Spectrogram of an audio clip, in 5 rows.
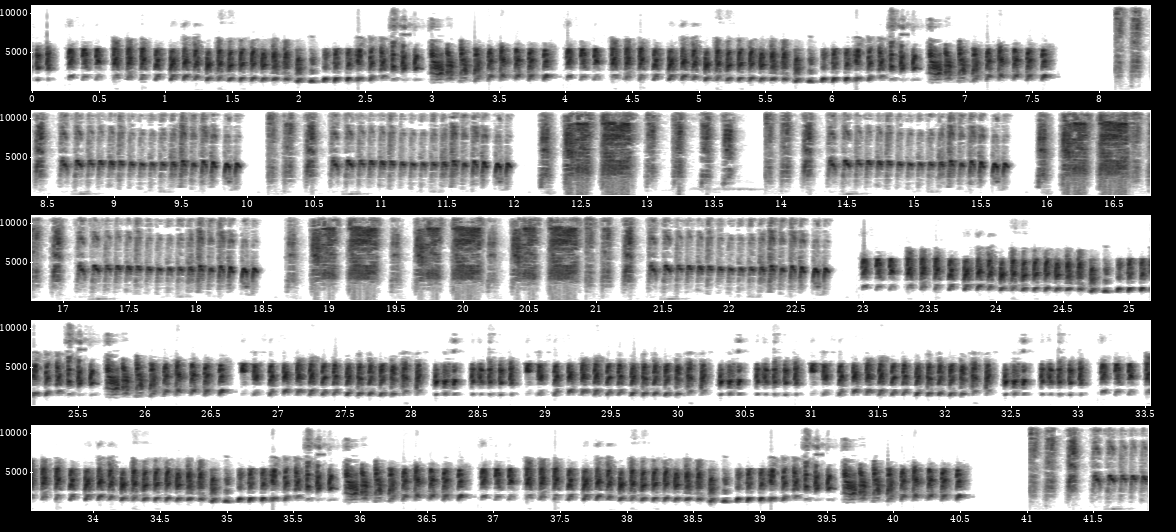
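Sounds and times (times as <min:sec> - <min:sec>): birds chattering and trilling: 0:00.0 - 0:27.4, 0:32.2 - 0:41.9.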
